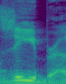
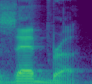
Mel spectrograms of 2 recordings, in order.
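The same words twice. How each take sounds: First: It is said the non-Canadian way. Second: It is said the Canadian way.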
